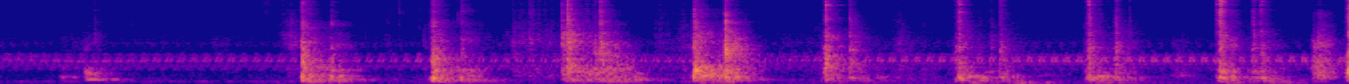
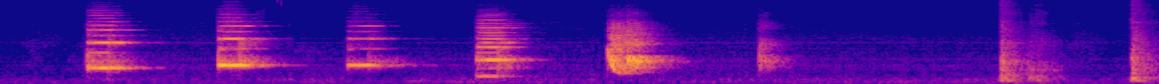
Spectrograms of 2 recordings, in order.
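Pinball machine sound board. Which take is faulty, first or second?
first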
